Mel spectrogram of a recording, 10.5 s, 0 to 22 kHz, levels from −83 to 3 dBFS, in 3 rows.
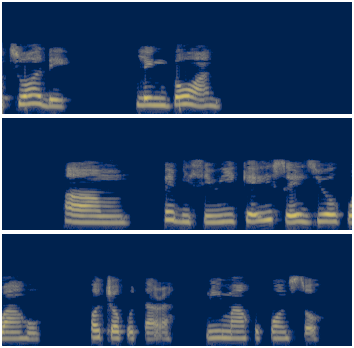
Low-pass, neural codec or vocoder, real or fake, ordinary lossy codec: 5.4 kHz; none; real; MP3, 32 kbps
